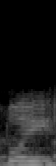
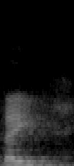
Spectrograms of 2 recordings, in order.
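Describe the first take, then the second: First: The t is heavy and deep, made far back. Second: The t is light and plain, made at the teeth. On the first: The speaker calls it right. "तो या जबर तोई" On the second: The speaker calls it wrong. "अक्सर लोग ता करके पढ़ते हैं"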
